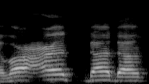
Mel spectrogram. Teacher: عین کو دال سے ملانا ہے تشدید کی وجہ سے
